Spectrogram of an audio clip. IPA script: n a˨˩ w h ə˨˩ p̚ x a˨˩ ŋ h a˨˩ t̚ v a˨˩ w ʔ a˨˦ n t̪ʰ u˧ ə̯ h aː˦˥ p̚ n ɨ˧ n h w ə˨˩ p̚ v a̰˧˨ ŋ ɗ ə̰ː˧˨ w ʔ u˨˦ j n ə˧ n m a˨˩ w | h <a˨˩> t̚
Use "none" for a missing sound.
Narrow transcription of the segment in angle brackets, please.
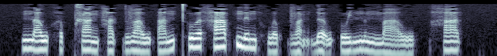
a˦˥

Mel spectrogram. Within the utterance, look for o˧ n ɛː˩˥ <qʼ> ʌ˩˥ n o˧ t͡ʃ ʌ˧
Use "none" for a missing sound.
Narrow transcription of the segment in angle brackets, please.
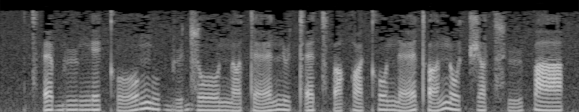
tʼ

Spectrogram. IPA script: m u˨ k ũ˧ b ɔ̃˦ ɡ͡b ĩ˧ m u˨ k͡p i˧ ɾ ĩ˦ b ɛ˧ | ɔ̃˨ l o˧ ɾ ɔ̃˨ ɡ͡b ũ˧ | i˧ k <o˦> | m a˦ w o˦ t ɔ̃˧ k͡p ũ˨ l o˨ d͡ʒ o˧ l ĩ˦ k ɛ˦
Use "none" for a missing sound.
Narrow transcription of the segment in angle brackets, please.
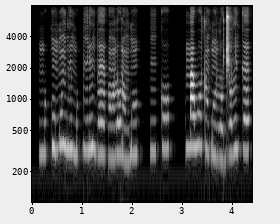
o˦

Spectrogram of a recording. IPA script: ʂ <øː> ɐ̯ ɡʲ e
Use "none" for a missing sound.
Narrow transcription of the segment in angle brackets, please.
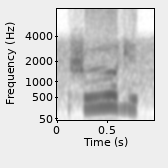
øː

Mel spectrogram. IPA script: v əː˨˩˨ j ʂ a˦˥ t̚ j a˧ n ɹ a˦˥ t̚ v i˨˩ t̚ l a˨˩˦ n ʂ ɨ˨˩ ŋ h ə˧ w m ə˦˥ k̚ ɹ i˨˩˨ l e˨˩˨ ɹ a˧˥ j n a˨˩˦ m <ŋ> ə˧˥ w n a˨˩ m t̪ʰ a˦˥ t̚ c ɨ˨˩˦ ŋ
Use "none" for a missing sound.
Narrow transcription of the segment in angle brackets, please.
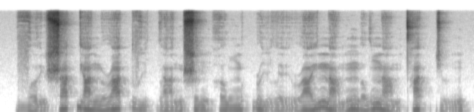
ŋ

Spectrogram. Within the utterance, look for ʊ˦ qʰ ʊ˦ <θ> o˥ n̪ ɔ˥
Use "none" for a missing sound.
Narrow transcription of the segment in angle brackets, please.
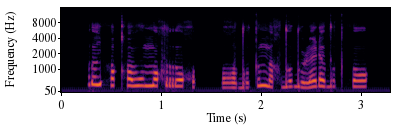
β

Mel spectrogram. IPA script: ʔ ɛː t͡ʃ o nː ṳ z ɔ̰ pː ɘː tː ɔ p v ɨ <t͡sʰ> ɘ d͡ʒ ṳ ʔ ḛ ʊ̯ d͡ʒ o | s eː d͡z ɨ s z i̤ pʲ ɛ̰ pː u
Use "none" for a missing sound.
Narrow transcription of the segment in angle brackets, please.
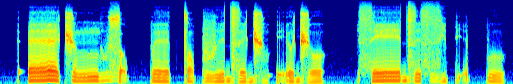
d͡z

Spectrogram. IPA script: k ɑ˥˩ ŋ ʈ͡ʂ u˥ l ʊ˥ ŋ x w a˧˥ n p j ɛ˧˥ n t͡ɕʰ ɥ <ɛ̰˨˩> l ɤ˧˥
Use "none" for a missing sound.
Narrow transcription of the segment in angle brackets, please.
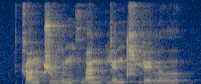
ɛ̰˨˩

